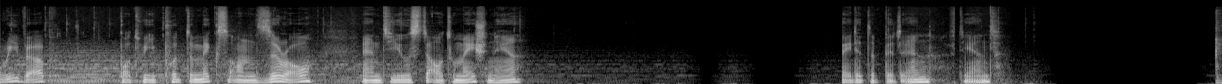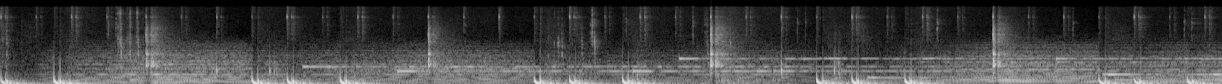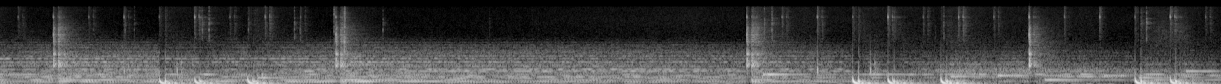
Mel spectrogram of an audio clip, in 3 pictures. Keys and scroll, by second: 12.1 space, 13.3 space, 27.7 space, 31.7 space.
